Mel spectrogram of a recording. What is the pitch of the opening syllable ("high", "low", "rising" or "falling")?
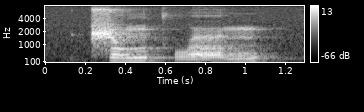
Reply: high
